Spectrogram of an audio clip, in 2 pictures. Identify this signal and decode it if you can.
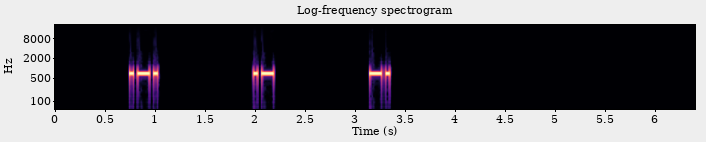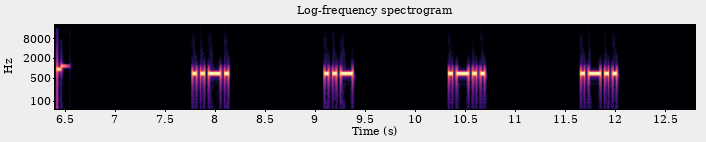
Morse code, heard as a keyed tone, about 30 wpm, spaced as for 8 wpm, 690 Hz. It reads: RAN FULL
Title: 8x Character Spacing - Top 500 Words - 30wpm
